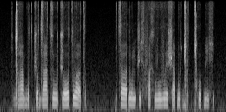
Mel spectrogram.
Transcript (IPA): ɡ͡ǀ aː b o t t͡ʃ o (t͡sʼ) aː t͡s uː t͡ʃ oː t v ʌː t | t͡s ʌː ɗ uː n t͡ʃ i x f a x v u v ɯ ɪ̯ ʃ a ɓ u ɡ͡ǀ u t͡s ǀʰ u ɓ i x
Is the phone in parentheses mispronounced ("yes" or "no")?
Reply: yes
